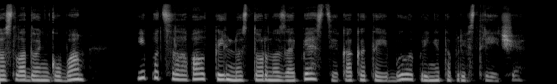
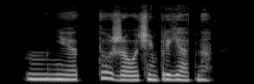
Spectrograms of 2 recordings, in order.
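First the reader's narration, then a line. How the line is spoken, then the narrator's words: Uncertain, smiling. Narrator (Russian): проговорила, неуверенно улыбнувшись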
